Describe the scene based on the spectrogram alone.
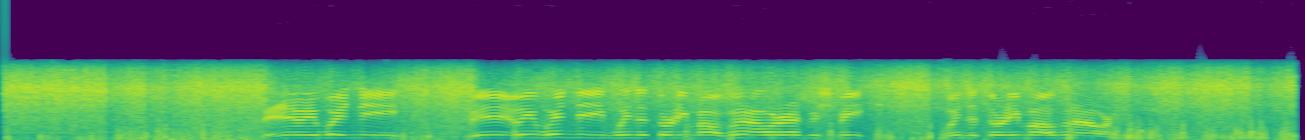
Wind is blowing hard and a man is speaking over the wind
